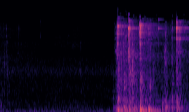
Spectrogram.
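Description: Ratchet wrench clicking rapidly, starting about a second and a half in after a near-quiet moment.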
